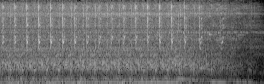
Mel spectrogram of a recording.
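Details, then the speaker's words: Hub motor that used to squeak when rolled now has a quick even knock about three per second over the motor hum, fading as the wheel slows and worse in second speed. The owner suspects a warped brake disc. "Сейчас появился вот такой стук. Вот. Если брать большую скорость, вторую, то стук еще больше становится."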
